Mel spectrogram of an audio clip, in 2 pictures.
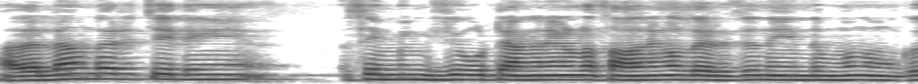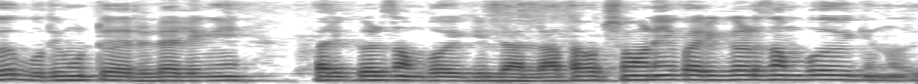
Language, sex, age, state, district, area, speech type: Malayalam, male, 18-30, Kerala, Palakkad, rural, spontaneous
